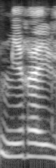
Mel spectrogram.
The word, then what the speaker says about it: Mireille: c'est un prénom et mireille je vous ai dit ça s'écrit ça se construit comme abeilles donc le son et y y ici avec i 2 l e puisque c'est un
